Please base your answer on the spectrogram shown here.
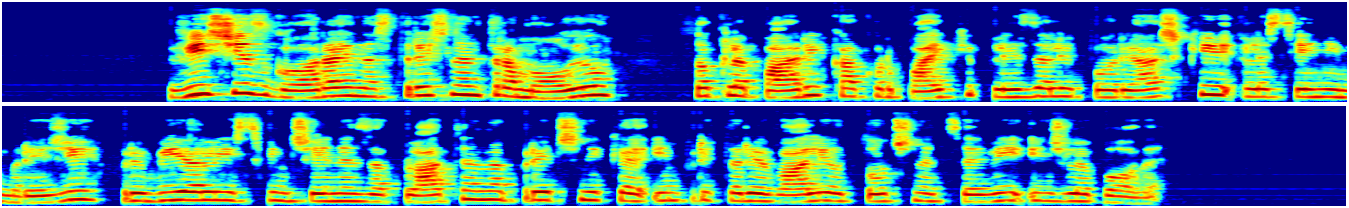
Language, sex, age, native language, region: Slovenian, female, 30-49, Slovenian, Central Slovenia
